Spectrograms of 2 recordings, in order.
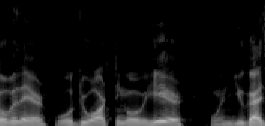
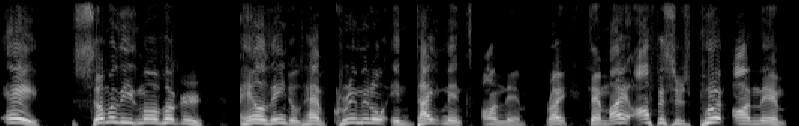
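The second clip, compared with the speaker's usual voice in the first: louder, higher insistent point; insistent chief; 5 semitones higher, 6 dB louder than usual. Retold or imitated. Police chief pressing his case about indictments, loud. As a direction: hammer home the indictments.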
